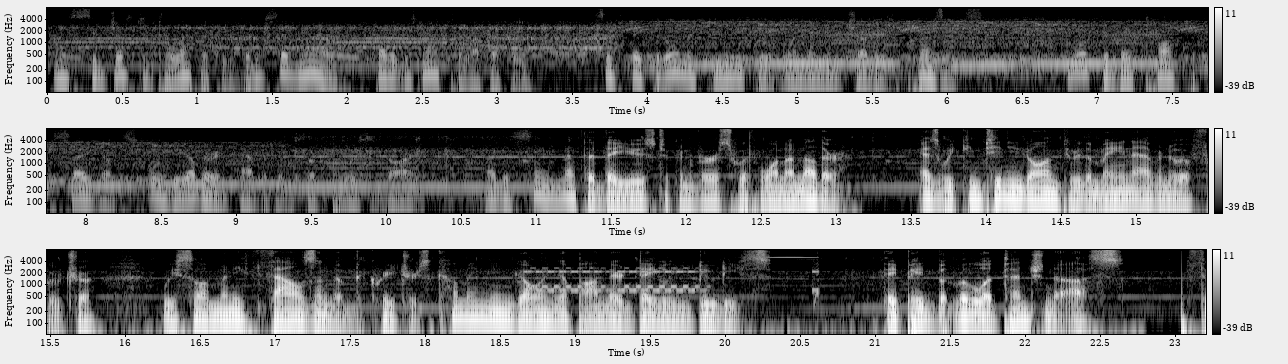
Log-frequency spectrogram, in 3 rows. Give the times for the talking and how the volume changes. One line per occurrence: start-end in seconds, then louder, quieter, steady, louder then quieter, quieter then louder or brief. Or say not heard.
0.0-20.4 louder
21.1-23.1 brief.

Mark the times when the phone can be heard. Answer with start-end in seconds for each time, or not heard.
18.6-20.6.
